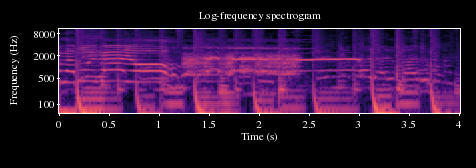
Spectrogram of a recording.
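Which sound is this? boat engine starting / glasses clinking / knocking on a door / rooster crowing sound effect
rooster crowing sound effect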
